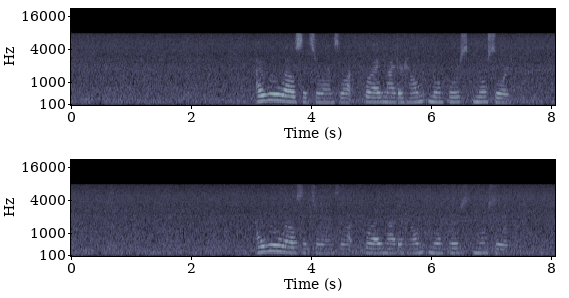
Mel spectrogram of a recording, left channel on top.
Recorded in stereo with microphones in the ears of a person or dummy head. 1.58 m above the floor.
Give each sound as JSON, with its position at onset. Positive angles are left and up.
{"t": 3.0, "sound": "a woman speaking", "side_deg": 65, "distance_m": 0.9}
